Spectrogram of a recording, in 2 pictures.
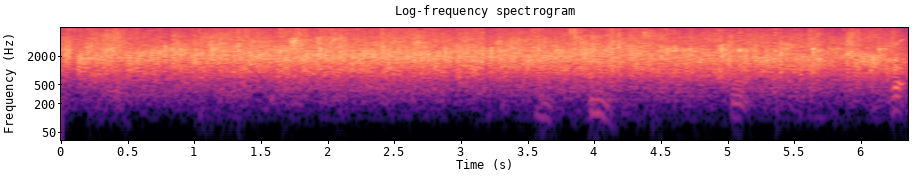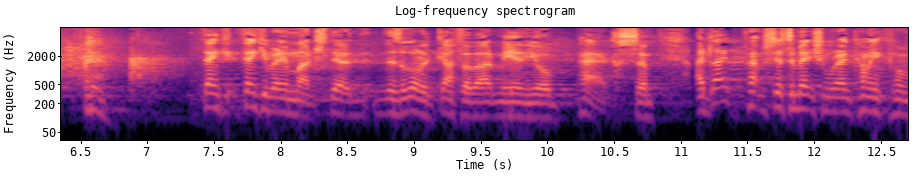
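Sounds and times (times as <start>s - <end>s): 
large audience applause: 0.0s - 7.3s
speech: 7.4s - 12.6s.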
